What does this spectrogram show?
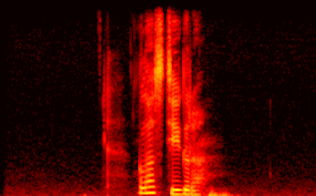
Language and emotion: Russian, sad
